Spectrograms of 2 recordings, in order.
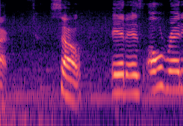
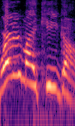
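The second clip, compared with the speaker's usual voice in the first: sudden, raised, loud yell; 4 semitones higher, 7 dB louder than usual. Speaker suddenly can't find their key while talking to you guys: yelling. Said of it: "I didn't mean to yell at you guys".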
